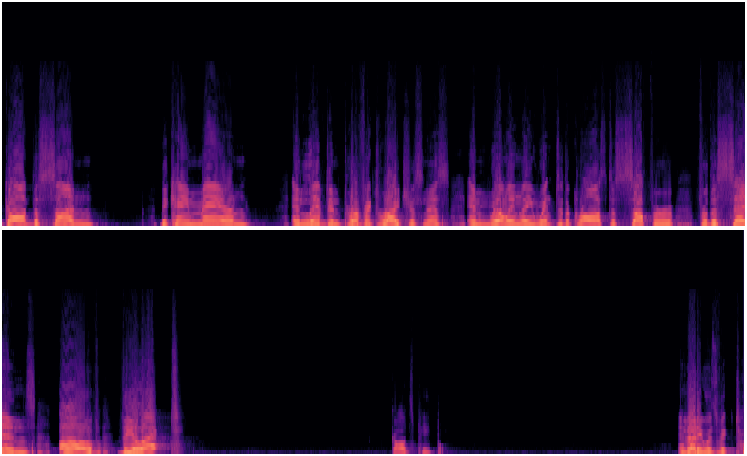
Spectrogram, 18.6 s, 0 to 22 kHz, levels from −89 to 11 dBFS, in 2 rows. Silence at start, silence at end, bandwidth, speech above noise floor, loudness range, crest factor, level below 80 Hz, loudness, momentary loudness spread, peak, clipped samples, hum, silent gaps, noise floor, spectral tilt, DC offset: 0.05 s; 0 s; 11 kHz; 52 dB; 17 LU; 16 dB; -66 dBFS; -22 LUFS; 12 LU; -8 dBFS; under 0.1%; none; none; -73 dBFS; -6 dB/octave; under 0.1%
